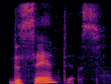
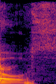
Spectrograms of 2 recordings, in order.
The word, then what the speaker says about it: DeSantis: My good human is Governor Ron DeSantis. Yeah. Santos. I always want to say it like Dos Santos, but that's not it. It's TIS, not TOS.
